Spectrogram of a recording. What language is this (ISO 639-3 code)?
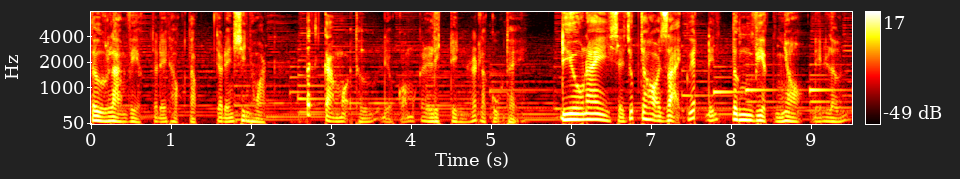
vie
